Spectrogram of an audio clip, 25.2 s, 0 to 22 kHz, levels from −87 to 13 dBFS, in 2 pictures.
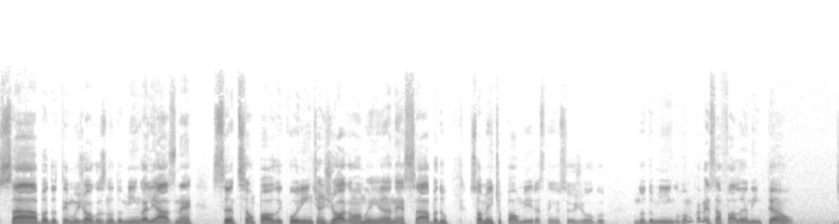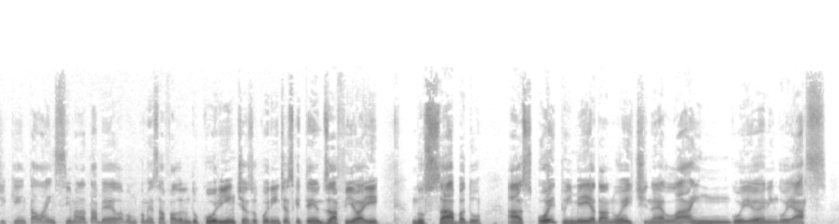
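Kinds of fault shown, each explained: Automatic gain rising: After the talker moves back from the microphone around 7.5 s and the input drops about 11 dB, the gain control raises its gain about 5 dB from 7.68 to 11.5 s. Unlike a talker stepping closer, the room noise swells with the voice.
Automatic gain falling: From 15.69 to 24.03 s, after the talker shifts position near 15 s, the gain control lowers its gain about 6 dB over roughly eight seconds. Unlike a talker leaning away, the room noise sinks along with the voice.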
